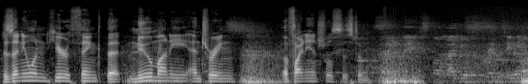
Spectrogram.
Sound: audience speaking

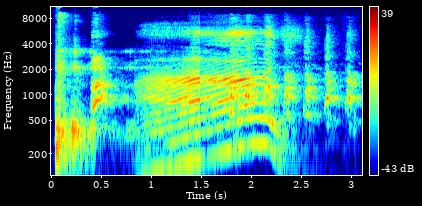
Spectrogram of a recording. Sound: amplifying fart sound

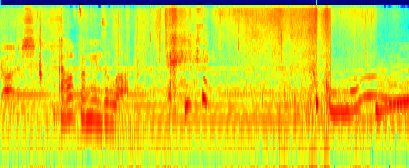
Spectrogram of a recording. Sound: laughs

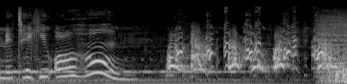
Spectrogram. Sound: barking

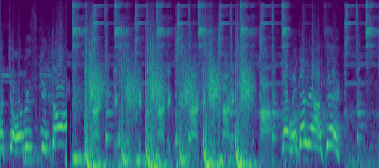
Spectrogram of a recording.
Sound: laughing

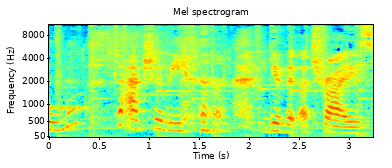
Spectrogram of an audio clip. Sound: laughung

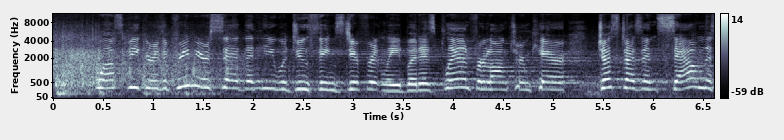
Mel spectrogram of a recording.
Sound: applause

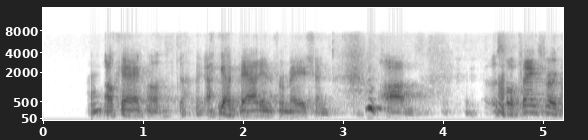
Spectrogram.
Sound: chuckling

